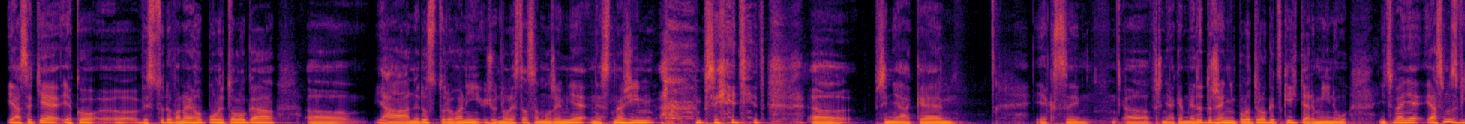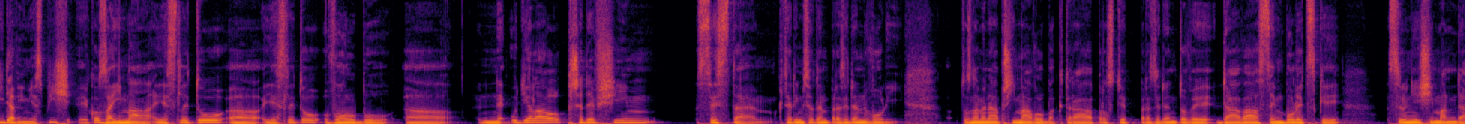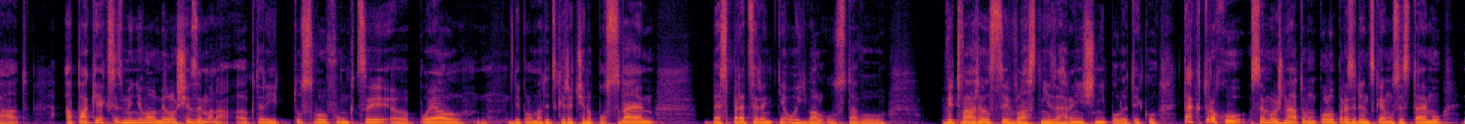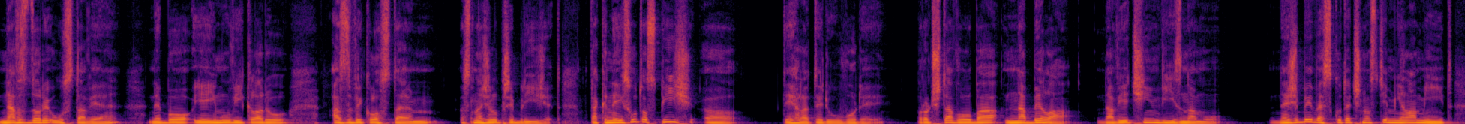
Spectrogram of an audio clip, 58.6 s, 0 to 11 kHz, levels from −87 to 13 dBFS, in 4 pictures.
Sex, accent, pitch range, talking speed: male, native, 120-145 Hz, 115 wpm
